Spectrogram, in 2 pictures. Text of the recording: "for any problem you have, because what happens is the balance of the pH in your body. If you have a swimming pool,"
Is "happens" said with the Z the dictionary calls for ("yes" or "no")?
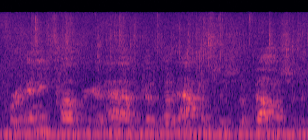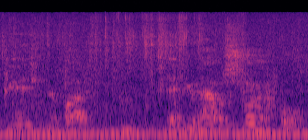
yes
